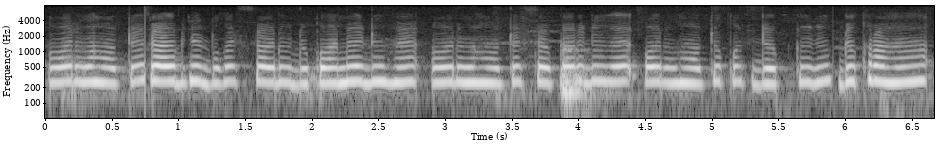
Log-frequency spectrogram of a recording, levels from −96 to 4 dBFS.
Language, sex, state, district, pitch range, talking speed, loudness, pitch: Hindi, female, Bihar, Purnia, 250-265 Hz, 225 wpm, -14 LUFS, 255 Hz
